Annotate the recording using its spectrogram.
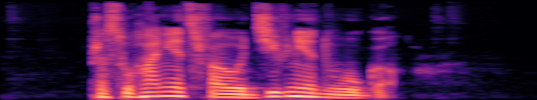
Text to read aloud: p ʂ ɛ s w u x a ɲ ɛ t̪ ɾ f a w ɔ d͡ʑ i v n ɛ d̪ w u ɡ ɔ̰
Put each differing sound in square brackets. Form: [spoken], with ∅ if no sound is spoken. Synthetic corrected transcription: p ʂ ɛ s w u x a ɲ ɛ t̪ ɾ f a w ɔ d͡ʑ i v [ɲ] ɛ d̪ w u ɡ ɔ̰

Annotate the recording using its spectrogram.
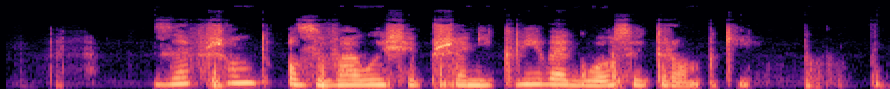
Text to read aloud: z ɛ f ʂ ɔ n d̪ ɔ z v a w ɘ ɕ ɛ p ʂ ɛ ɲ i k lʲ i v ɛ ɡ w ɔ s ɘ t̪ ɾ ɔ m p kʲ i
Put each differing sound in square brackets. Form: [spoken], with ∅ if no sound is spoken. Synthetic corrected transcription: z ɛ f ʂ ɔ n [t̪] ɔ z v a w ɘ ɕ ɛ p ʂ ɛ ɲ i k lʲ i v ɛ ɡ w ɔ s ɘ t̪ ɾ ɔ m p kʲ i

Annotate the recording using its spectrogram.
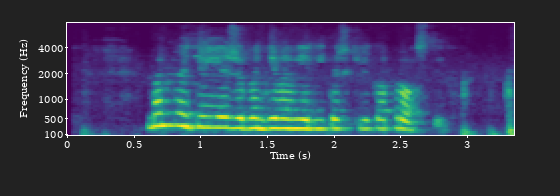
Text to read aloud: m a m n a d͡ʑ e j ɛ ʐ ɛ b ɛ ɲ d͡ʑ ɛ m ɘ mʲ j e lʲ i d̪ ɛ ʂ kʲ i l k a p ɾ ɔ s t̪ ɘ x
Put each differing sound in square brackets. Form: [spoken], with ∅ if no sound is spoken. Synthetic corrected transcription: m a m n a d͡ʑ e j ɛ ʐ ɛ b ɛ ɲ d͡ʑ ɛ m ɘ mʲ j e lʲ i [t̪] ɛ ʂ kʲ i l k a p ɾ ɔ s t̪ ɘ x

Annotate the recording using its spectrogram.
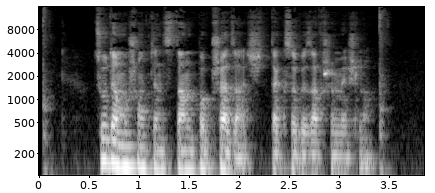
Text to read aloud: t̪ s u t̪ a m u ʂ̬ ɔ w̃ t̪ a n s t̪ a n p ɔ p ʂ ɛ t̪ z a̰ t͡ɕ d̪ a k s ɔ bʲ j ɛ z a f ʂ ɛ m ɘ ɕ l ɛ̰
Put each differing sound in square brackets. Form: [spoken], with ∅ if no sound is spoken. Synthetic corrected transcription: t̪ s u [d̪] a m u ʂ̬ [ɔ̃] w̃ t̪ [ɛ] n s t̪ a n p ɔ p ʂ ɛ [d̪] z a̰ t͡ɕ [t̪] a k s ɔ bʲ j ɛ z a f ʂ ɛ m ɘ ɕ l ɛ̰

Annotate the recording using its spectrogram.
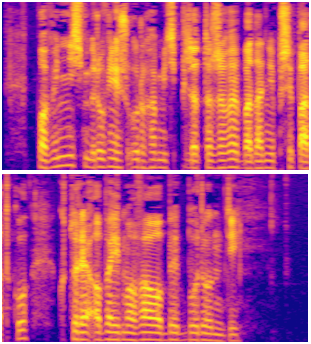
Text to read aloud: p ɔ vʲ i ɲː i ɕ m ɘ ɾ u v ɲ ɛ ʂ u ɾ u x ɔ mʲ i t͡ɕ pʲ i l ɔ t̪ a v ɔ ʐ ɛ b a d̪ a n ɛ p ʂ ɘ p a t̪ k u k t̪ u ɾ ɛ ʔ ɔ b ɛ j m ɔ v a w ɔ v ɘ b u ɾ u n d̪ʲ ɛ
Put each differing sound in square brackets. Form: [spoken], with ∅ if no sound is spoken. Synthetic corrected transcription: p ɔ vʲ i ɲː i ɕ m ɘ ɾ u v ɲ ɛ ʂ u ɾ u x ɔ mʲ i t͡ɕ pʲ i l ɔ t̪ a [ʐ] ɔ [v] ɛ b a d̪ a [ɲ] ɛ p ʂ ɘ p a t̪ k u k t̪ u ɾ ɛ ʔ ɔ b ɛ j m ɔ v a w ɔ [b] ɘ b u ɾ u n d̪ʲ [i]

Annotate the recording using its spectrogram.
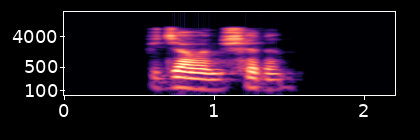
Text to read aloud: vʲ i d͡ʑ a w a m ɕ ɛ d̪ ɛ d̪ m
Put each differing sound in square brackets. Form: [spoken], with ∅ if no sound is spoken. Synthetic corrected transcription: vʲ i d͡ʑ a w [ɛ] m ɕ ɛ d̪ ɛ [∅] m

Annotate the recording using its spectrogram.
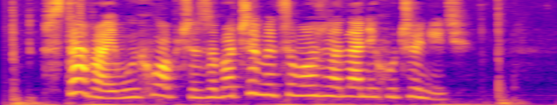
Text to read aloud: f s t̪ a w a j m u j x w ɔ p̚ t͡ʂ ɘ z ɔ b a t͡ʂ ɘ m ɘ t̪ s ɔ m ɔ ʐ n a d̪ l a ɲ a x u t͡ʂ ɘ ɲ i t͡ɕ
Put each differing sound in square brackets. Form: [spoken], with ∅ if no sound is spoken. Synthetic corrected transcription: f s t̪ a [v] a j m u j x w ɔ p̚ t͡ʂ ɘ z ɔ b a t͡ʂ ɘ m ɘ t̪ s ɔ m ɔ ʐ n a d̪ l a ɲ [i] x u t͡ʂ ɘ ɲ i t͡ɕ

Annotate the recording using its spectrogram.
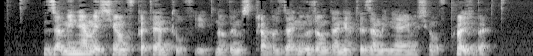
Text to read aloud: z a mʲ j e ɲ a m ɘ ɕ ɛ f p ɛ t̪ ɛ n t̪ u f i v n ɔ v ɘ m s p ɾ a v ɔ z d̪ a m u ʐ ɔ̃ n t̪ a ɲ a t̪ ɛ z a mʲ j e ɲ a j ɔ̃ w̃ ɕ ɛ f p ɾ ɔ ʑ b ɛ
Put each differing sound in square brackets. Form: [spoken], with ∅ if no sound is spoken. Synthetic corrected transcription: z a mʲ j e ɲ a m ɘ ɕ ɛ f p ɛ t̪ ɛ n t̪ u f i v n ɔ v ɘ m s p ɾ a v ɔ z d̪ a [ɲ] u ʐ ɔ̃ n [d̪] a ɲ a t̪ ɛ z a mʲ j e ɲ a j ɔ̃ w̃ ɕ ɛ f p ɾ ɔ ʑ b ɛ

